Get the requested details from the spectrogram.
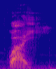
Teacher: Veja que esse U não forma uma nova sílaba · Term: tritongo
